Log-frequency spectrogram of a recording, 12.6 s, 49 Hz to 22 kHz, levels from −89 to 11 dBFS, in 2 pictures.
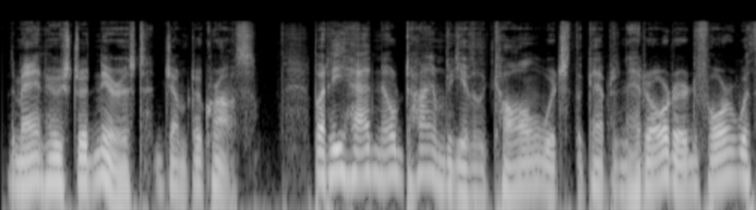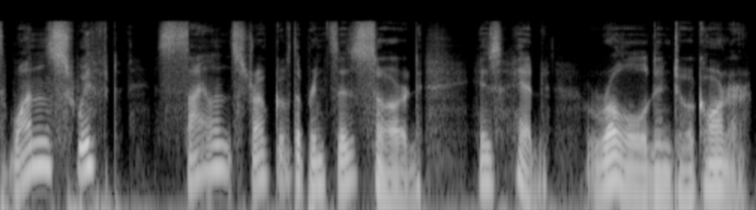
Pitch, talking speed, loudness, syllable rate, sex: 105 Hz, 175 wpm, -19 LUFS, 4.7 syllables/s, male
